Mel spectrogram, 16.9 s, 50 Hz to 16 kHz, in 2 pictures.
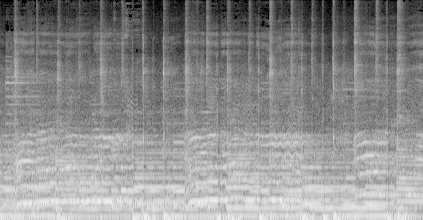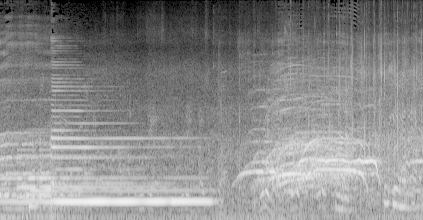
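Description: Live band and singers finishing a song: sung vocals over guitars and drums, ending on a long held chord that stops about 13 seconds in, then the audience cheering and whooping.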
